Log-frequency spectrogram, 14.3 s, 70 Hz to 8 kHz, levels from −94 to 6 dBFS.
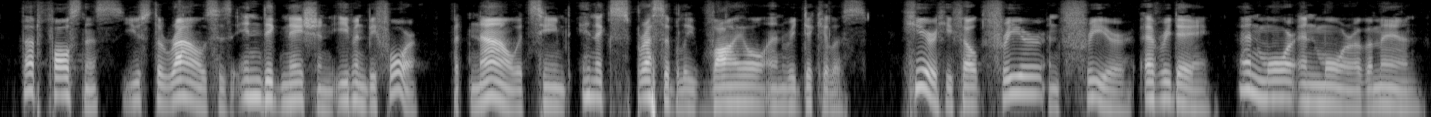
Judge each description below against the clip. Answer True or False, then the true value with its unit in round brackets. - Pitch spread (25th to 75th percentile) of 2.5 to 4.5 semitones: False (5.6 semitones)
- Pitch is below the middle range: True (125 Hz)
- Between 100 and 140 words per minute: True (135 wpm)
